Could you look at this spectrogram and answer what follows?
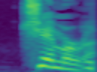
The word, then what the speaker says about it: chimera: from folks who wanted to let me know that I mispronounced the word chimera. Again, I pronounced it chimera. So again, that word is pronounced chimera.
